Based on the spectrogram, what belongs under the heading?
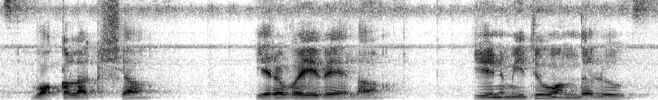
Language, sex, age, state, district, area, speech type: Telugu, male, 18-30, Andhra Pradesh, East Godavari, urban, spontaneous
